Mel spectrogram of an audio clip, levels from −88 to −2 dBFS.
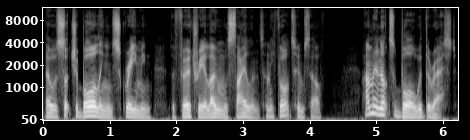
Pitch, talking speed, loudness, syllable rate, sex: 115 Hz, 240 wpm, -19 LUFS, 6.3 syllables/s, male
